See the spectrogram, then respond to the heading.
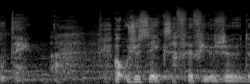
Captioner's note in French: Devan glousse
